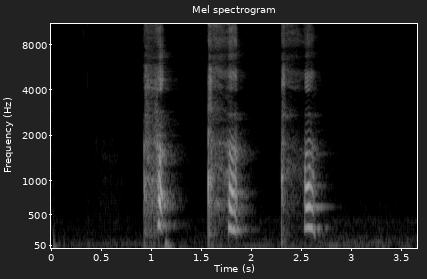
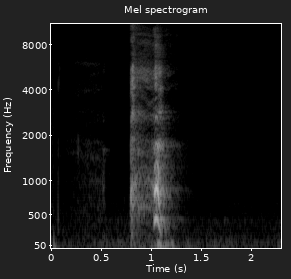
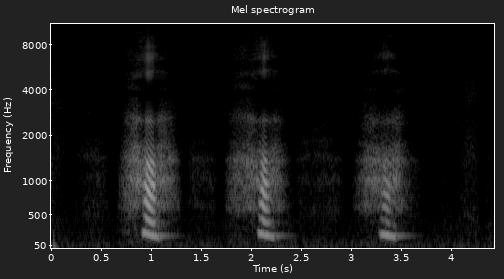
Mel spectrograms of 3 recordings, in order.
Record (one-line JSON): {"three_cough_length": "3.7 s", "three_cough_amplitude": 5702, "three_cough_signal_mean_std_ratio": 0.3, "cough_length": "2.3 s", "cough_amplitude": 5645, "cough_signal_mean_std_ratio": 0.2, "exhalation_length": "4.4 s", "exhalation_amplitude": 2291, "exhalation_signal_mean_std_ratio": 0.33, "survey_phase": "beta (2021-08-13 to 2022-03-07)", "age": "18-44", "gender": "Female", "wearing_mask": "No", "symptom_none": true, "smoker_status": "Never smoked", "respiratory_condition_asthma": false, "respiratory_condition_other": false, "recruitment_source": "REACT", "submission_delay": "3 days", "covid_test_result": "Negative", "covid_test_method": "RT-qPCR", "influenza_a_test_result": "Negative", "influenza_b_test_result": "Negative"}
